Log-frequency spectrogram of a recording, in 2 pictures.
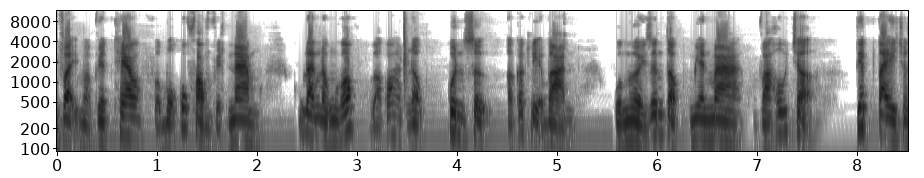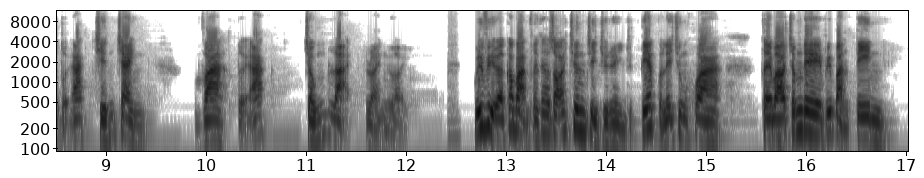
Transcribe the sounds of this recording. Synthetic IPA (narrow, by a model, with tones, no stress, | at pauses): i˧˩və̰˧˨jmaː˨˩vi˨˩ək̚t̪ʰɛ˧wfaː˧˩ɓo̰˧˨ku˦˥k̚fa˨˩wŋ͡mvi˨˩ət̚naː˧m | kʊ̰˧˥ŋ͡mɗaː˧ŋɗə˨˦wŋ͡mɣɔ˦˥p̚vaː˨˩kɔ˨˦hwaː˨˩t̚ɗə̰˧˨wŋ͡mkwə˧nsɨ̰˧˨ʔəː˧˩kaː˦˥k̚ɗḭ˧˨əɓaː˨˩n | ku˧˩əŋɨ˨˩əjzə˧nt̪ə˨˩wk͡p̚mi˧ə˧nmaː˧vaː˨˩ho̰˧˥t͡ɕə̰ː˧˨ | t̪i˦˥əp̚t̪a˧jt͡ɕɔ˧t̪o̰˧˨jʔaː˦˥k̚t͡ɕi˨˦nt͡ɕa˧jŋ̟ | vaː˨˩t̪o̰˧˨jʔaː˦˥t̚ | t͡ɕə˨˦wŋ͡mla̰ː˧˨jlwaː˨˩jŋɨ˨˩əj | kwi˨˦vḭ˧va˨˩kaː˦˥ɓa̰ː˧˨˩ə˨˩t̪ʰɛ˧wzɔ̰˧˥jt͡ɕɨ˧əŋt͡ɕï˨˩ŋ̟t͡ɕwhï˨˩ŋ̟t͡ɕɨ˨˩t̪i˦˥p̚kːle˧˥t͡ɕʊ˧ŋ͡mxwaː˧ | t̪ʰəː˨˩jɓaː˨˦wt͡ɕə˨˦ŋ͡mɗe˧vəː˨˦jɓaː˧˩nt̪i˧n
